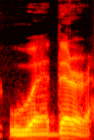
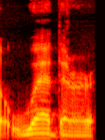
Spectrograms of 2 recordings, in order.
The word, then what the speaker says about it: weather: میبینید فرق بین W و W هستش که ما W رو و تلفظ میکنیم weather weather like window window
